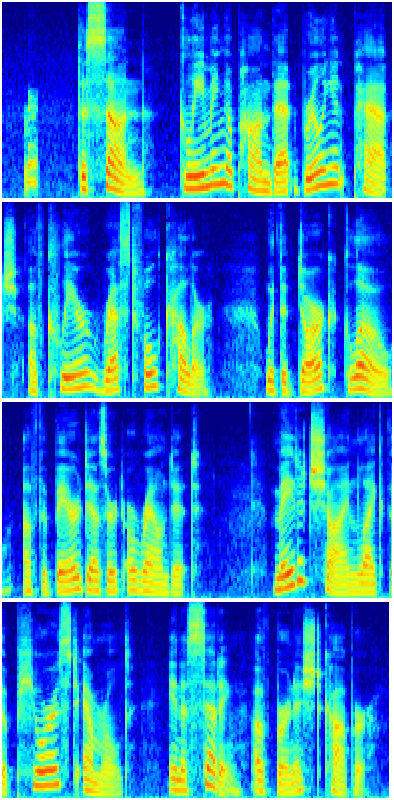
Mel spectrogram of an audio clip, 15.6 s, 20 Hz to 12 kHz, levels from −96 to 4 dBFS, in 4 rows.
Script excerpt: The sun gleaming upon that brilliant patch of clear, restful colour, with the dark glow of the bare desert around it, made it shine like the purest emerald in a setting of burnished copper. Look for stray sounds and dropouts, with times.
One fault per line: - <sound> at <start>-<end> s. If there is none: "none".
- laugh at 0.2-0.4 s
